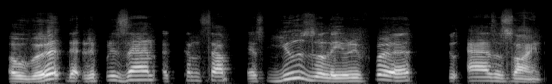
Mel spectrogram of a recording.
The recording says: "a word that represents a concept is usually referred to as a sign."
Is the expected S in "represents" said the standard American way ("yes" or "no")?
no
